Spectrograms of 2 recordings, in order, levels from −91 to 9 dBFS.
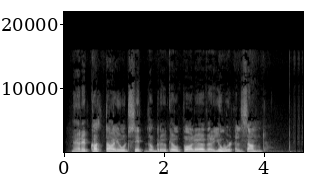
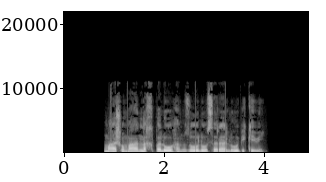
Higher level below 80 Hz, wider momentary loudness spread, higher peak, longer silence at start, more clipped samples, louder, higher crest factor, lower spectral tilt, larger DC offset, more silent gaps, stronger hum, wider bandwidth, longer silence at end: about the same, -56 dBFS vs -52 dBFS; about the same, 8 LU vs 10 LU; about the same, -2 dBFS vs 0 dBFS; second, 0.15 s vs 0.8 s; neither; second, -19 LUFS vs -15 LUFS; about the same, 18 dB vs 16 dB; first, -7 dB/octave vs -5.5 dB/octave; neither; neither; neither; about the same, 10.5 kHz vs 11.5 kHz; second, 0.8 s vs 0.95 s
